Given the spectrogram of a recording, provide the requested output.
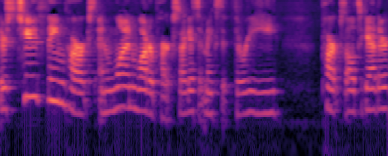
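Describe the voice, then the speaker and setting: Bright and sharp in tone, a woman's voice moves at a fairly slow pace with ordinary pitch variation. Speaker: travel blogger. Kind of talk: casual live-stream talk. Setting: live video stream. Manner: chatty, with filler words.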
